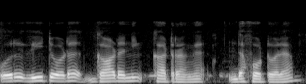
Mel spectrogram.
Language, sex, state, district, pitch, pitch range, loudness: Tamil, male, Tamil Nadu, Nilgiris, 135 Hz, 125-150 Hz, -13 LUFS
